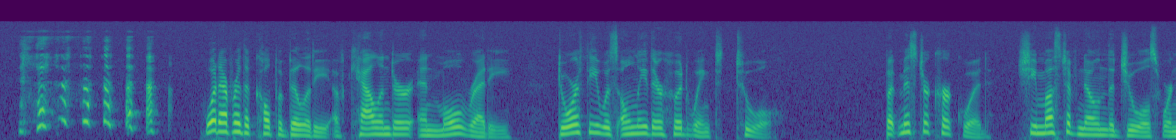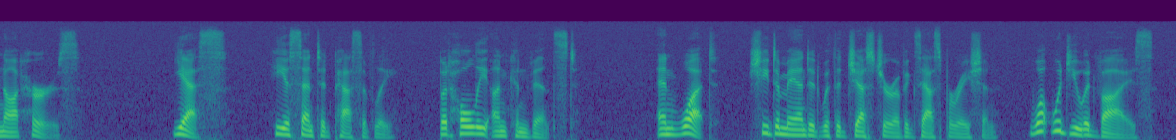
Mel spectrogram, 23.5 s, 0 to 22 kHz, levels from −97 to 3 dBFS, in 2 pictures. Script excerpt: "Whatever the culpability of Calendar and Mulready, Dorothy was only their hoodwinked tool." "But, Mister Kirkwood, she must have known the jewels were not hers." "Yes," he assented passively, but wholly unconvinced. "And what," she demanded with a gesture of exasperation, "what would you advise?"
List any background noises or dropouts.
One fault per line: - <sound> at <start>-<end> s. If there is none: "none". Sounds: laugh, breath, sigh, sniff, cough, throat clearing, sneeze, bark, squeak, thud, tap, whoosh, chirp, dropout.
- laugh at 0.2-1.7 s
